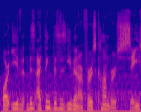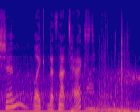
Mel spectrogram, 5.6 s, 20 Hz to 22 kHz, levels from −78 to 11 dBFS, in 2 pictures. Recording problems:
traffic noise; noticeable; throughout; 10 dB below the speech

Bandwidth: 15 kHz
